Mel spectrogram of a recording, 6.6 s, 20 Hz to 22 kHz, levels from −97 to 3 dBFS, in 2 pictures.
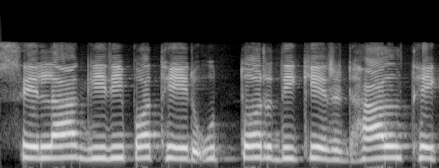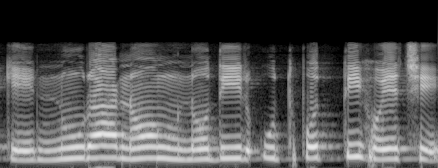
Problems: none marked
